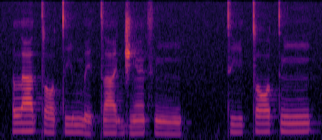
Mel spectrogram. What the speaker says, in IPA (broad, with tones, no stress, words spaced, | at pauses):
la˦tɔ˧ti˧me˨ ta˧d͡ʒɛ̃˧sĩ˨ | ti˧tɔ˦tĩ˦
